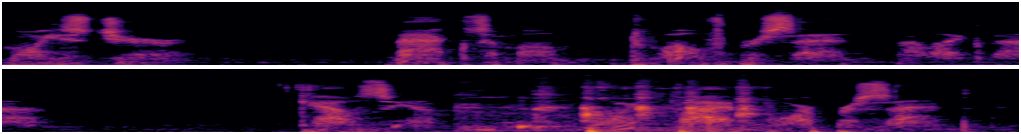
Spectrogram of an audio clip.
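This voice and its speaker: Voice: slow, sharp tone. A streamer in a joking ASMR livestream, whispering in a mock-soothing way and echoing their own words over and over.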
